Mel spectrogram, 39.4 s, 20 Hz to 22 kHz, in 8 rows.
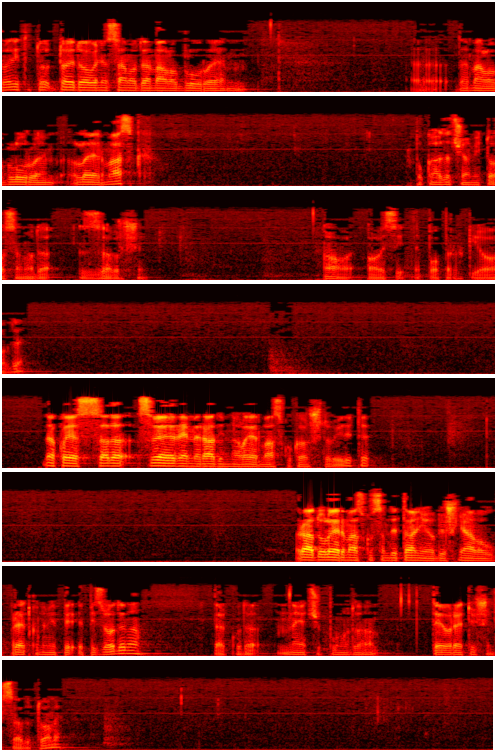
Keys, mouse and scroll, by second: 0.3 [, 1.3-5.6 drag, 6.4-10.1 drag, 10.9 click, 11.3 ], 11.7 [, 12.2-21.9 drag, 23.2-31.4 drag, 32.7-38.9 drag, 38.5 ], 38.9 middle click, 39.0-39.4 drag.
